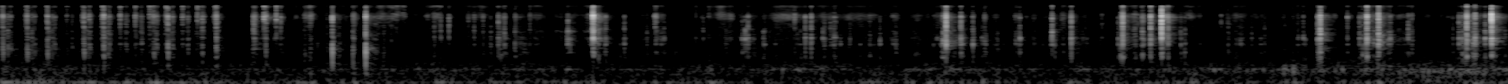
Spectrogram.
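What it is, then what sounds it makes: Plastic handheld game console tapped. Fingertips and nails slowly tap the small, hollow black plastic back casing of a Nintendo DSi handheld console held in the hand. The result is a quiet series of short, bright, clicky taps with almost no ring, some landing harder than others.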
